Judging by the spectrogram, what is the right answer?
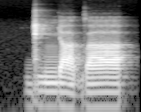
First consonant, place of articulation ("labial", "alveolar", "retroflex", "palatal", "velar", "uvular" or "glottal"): velar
